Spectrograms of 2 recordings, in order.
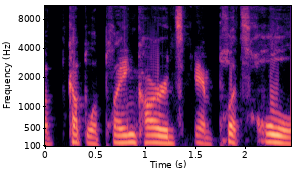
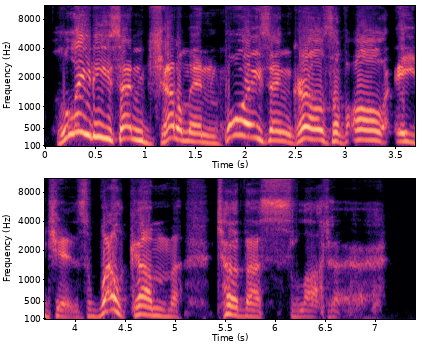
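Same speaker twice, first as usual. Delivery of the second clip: put-on announcer voice, higher; 3 semitones higher than usual. Voicing an announcer heard after the lights go out: announcer voice. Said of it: "You hear an announcer".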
